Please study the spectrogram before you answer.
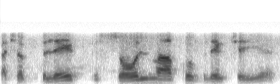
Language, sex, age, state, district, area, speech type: Hindi, male, 30-45, Madhya Pradesh, Harda, urban, conversation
